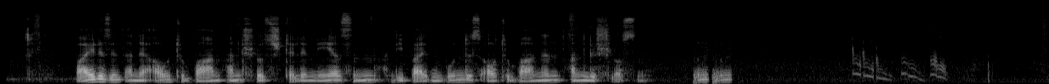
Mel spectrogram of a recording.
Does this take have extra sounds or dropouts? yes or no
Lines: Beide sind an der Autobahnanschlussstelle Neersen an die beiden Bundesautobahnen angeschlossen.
yes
